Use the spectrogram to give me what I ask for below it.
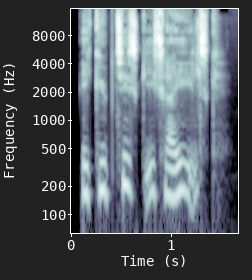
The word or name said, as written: egyptisk-israelsk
